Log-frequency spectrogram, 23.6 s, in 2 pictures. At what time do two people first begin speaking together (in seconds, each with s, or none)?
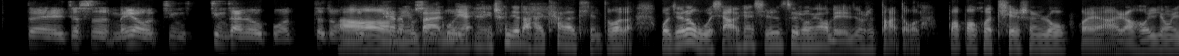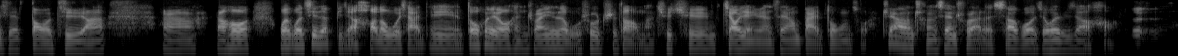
3.4 s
